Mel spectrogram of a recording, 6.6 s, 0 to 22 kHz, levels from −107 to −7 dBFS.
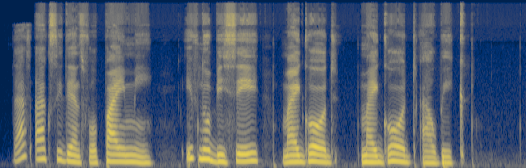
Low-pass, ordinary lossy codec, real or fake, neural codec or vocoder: none; none; real; none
